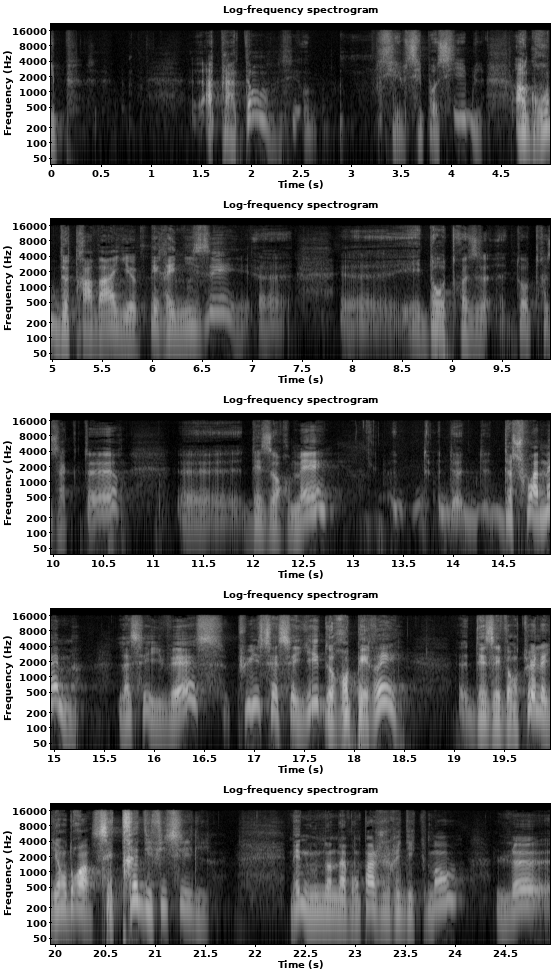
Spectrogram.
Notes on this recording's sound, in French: Enregistrée le 22 janvier 2015 dans le cadre du colloque « Patrimoines spoliés.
